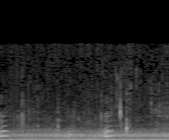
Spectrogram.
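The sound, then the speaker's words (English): Geese honking overhead as a flock flies past low to the ground in a V formation, several overlapping nasal calls over a steady outdoor background, with no one talking. “Nice formation of geese there.”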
